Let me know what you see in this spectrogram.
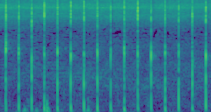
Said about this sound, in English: I'm clapping for you. That's me clapping for you because I'm proud of you.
